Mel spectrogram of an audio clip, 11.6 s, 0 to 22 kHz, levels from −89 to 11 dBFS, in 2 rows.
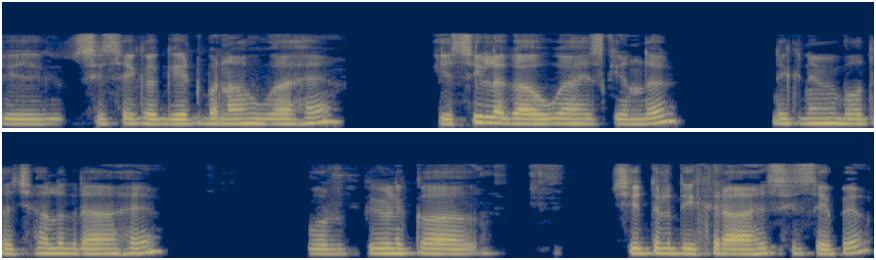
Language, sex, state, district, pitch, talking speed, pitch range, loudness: Hindi, male, Bihar, Purnia, 150 Hz, 150 wpm, 145-155 Hz, -18 LUFS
